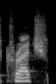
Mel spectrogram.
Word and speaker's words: Kroetch: when we first met you said it was crutch like a crutch like someone would uh use a crutch right yeah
